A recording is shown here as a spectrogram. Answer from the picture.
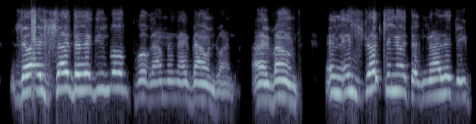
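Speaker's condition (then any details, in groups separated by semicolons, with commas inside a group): Cerebral palsy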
